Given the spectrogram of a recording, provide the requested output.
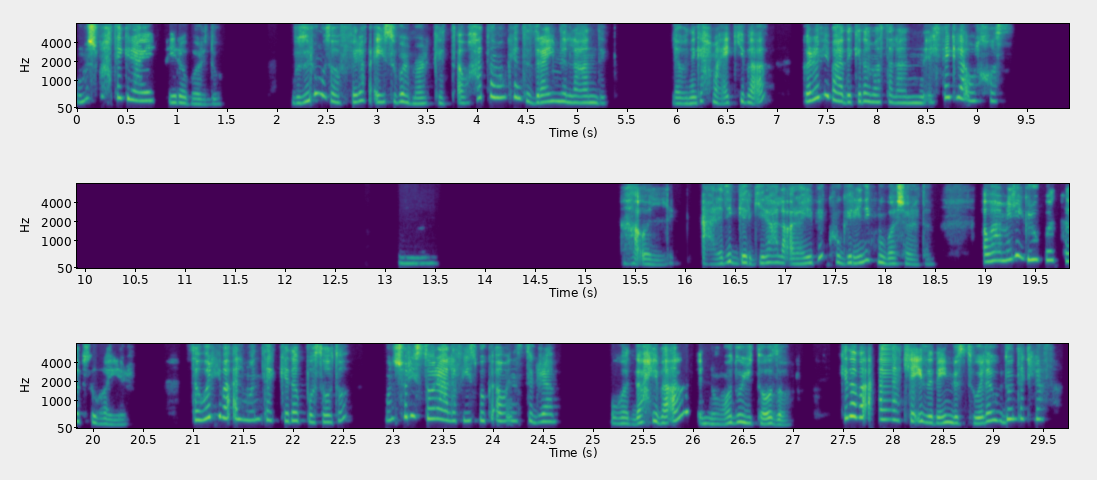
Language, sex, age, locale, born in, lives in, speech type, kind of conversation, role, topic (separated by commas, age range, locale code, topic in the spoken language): Arabic, female, 25-29, ar-EG, Egypt, Egypt, read, expert-assistant, expert, لو أنا صاحب مشروع صغير لإنتاج أكل عضوي وعندي موارد محدودة، أبدأ منين وأحل المشاكل اللي بتقابلني؟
